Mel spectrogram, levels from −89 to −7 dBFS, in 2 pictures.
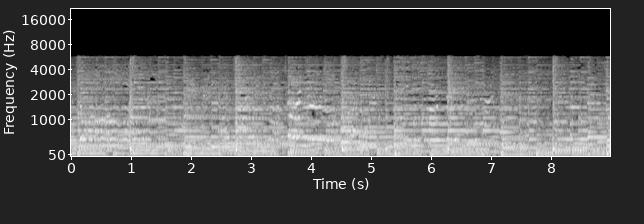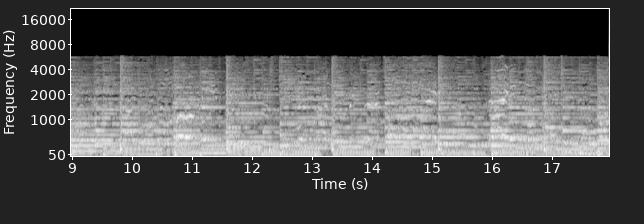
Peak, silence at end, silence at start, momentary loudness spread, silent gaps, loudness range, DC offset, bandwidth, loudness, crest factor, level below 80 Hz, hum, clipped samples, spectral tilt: -2 dBFS; 0 s; 0 s; 4 LU; none; 2 LU; under 0.1%; 6.2 kHz; -17 LUFS; 16 dB; -28 dBFS; none; under 0.1%; -7.5 dB/octave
